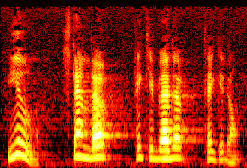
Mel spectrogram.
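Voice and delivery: Jesus's command. Retold or imitated. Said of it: "But Jesus says".

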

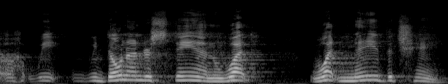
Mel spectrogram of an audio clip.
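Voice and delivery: amazed crowd, drawn out; crying out in wonder. A narrator's reading. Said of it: "The people cried out".

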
